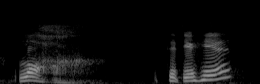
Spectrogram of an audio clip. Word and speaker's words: loch: The answer to what's loch in Scottish English is... And in England, they would say lake, but in Scotland, we say loch.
